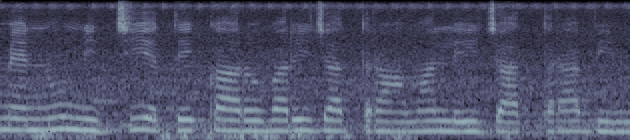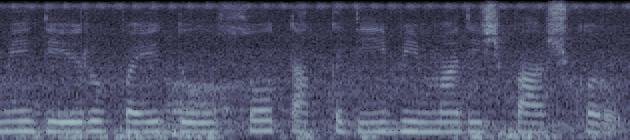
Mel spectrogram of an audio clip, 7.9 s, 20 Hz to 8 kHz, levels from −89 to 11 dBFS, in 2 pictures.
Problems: none marked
